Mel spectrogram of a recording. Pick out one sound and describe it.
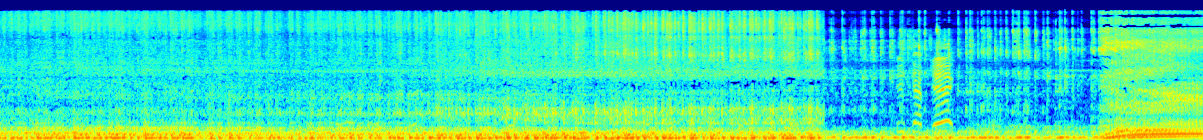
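A big engine idles with a loud, lumpy rumble.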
